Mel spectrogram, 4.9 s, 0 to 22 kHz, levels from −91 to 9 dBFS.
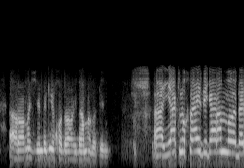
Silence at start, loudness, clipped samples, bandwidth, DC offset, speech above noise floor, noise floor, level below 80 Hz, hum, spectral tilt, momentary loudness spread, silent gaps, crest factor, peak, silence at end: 0.2 s; -19 LUFS; under 0.1%; 5 kHz; under 0.1%; 24 dB; -42 dBFS; -62 dBFS; none; -9 dB/octave; 13 LU; none; 14 dB; -6 dBFS; 0 s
